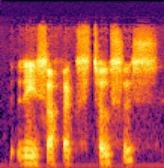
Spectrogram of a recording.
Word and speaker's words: pseudoptosis: Pseudoptosis, uh with the P is silent, uh means uh drooping.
